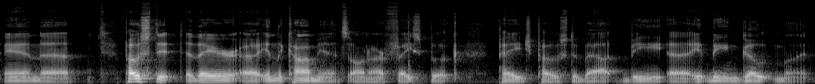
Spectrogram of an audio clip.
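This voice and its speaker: Deep gravelly voiced guy from doing local radio news, folksy, kinda halting. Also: a little mellow. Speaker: local radio show host. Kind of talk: casual local news and announcements.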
